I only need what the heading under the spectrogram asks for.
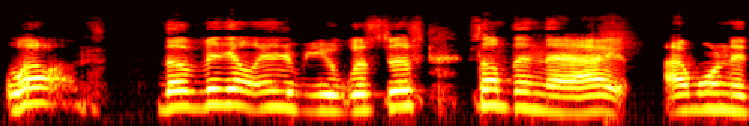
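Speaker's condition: Double hemiplegia cerebral palsy; left brain involvement

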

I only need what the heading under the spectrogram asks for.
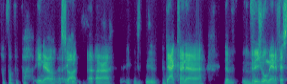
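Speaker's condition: Stutter; blocking moments, daily speaking situations very difficult, anticipates stuttering in everyday moments; prolonged sounds, blocks

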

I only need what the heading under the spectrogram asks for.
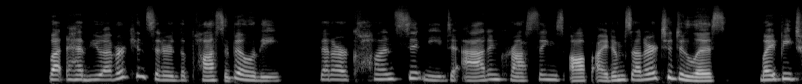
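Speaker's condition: No condition

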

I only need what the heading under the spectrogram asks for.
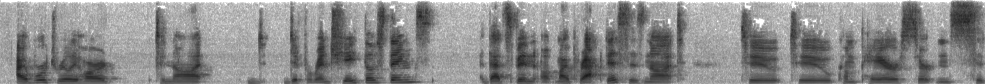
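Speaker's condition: Stuttering; onset at age 3-4, strong fear of speaking; openly stutters, self-advertises, past speech programs, support groups, self-help; broken-up speech at times; repeated sounds, blocks

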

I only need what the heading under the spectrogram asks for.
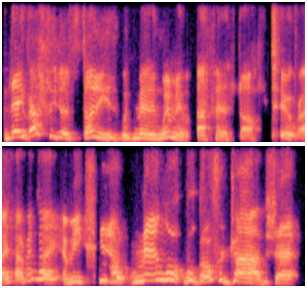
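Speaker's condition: Cerebral palsy; visible cerebral palsy

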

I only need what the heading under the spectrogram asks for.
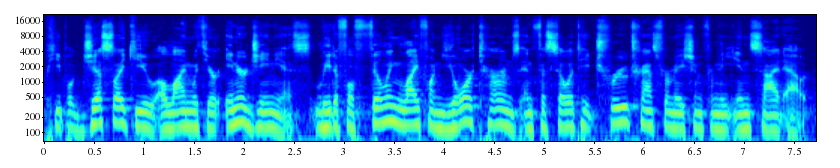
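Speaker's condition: No condition

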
